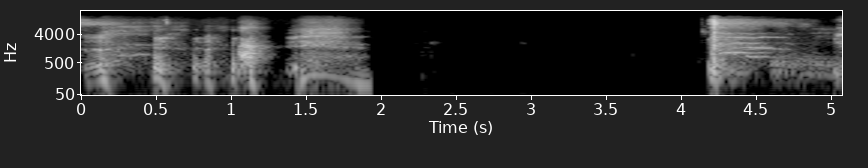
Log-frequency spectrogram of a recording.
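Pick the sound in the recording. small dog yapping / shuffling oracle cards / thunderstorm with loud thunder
small dog yapping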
